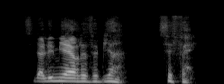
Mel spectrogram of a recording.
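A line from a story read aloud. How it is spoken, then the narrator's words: Sighing. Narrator (French): soupira Kairé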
